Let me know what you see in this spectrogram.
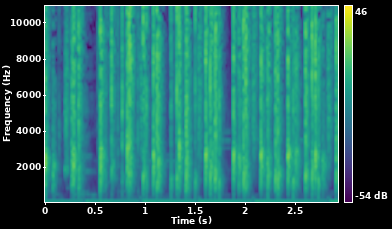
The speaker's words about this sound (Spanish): Así que nada más que agradecerlos uno por uno a todos ustedes por haber venido, por haber sido parte de estos primeros 100 viajes. Un aplauso muy, muy, muy grande para todos ustedes.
